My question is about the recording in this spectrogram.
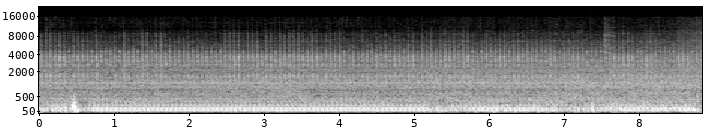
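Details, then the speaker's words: Miele W418 5 kg washing machine, suspected broken drum spider making the drum wobble, loaded with bricks at 1,600 rpm spin: steady low rumble with an uneven thump about twice a second; fine up to about 900 rpm. "I think the spider is broken so when you when you rotate the drum it wobbles kind of you know ever so slightly and it's fine up until about 900 rpm spin once you put it on for a 1,600 spin makes a lot of noise"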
